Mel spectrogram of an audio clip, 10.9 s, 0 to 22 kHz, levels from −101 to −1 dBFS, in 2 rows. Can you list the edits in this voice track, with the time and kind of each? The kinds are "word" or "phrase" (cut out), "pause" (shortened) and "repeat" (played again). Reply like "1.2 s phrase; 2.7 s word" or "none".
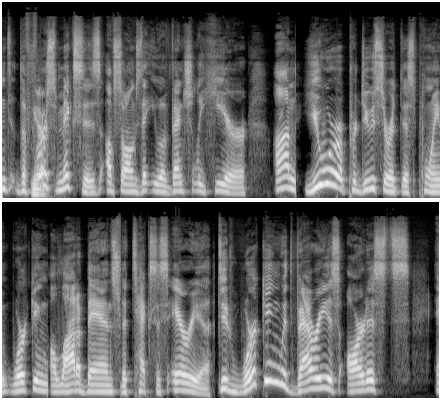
1.4 s phrase; 3.7 s word; 6.0 s word; 7.0 s phrase; 8.1 s pause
